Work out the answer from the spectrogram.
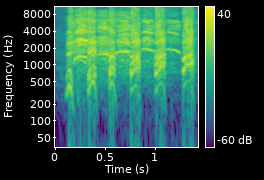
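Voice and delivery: quick high burst of laughter; a high delighted laugh. Real, not acted. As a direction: laugh with joy. Laughs again.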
